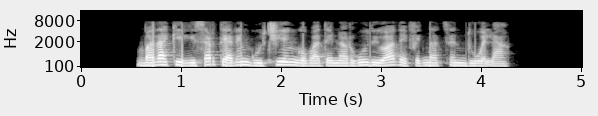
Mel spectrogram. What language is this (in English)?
Basque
